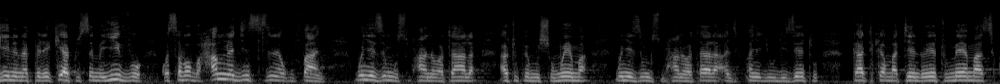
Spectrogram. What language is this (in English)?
Swahili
